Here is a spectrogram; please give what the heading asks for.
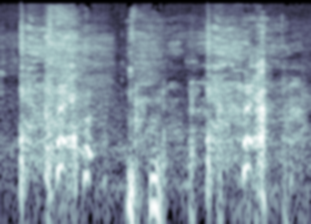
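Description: A person coughs three times in quick succession, harsh, rough bursts close to the microphone with short pauses between them and no talking.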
